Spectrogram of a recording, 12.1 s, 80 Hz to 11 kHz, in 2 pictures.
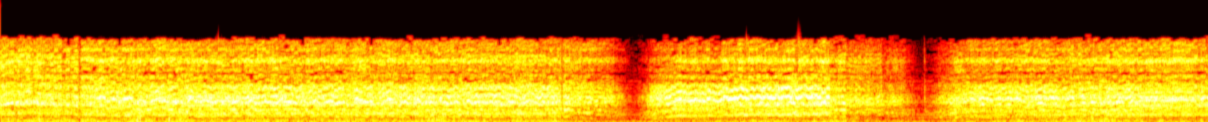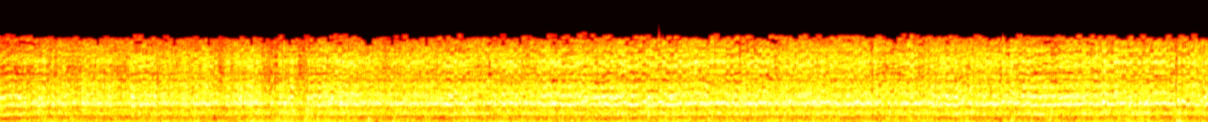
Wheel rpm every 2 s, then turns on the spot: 210, 130, 120, 220, 230, 230.
none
